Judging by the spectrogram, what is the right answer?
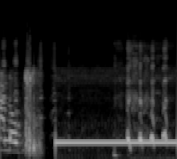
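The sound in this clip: Steady single-pitch telephone line tone heard while calling someone back, starting abruptly after brief talking and holding level to the end as voices speak over it.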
